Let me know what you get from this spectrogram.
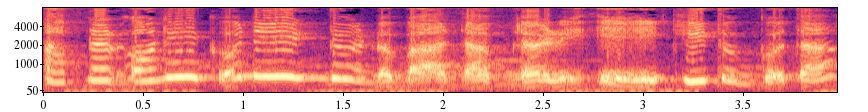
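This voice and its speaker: Woman voicing a very high-pitched, tearful cartoon mother. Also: a little slow, vocal fry, darkish tone, full character voice. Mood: grateful, tearful. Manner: plaintive, affectionate, emotional. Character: doting, tearful mother of five brides. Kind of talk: cartoon story character acting.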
